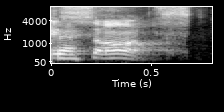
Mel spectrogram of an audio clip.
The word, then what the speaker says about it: Plaisance: Yeah, it's got multiple pronunciations, but I'll take that one. Okay. Plaisance is the like Renaissance.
